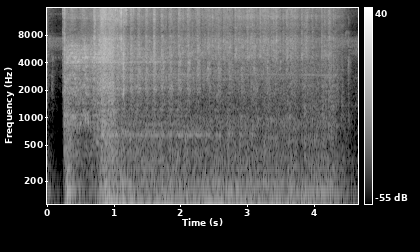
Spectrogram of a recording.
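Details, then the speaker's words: Freshly rebuilt Thermoquad carburetor, first cold start with bowls filled, only baseline mixture settings: catches immediately without pumping, runs strong a couple of seconds, then fades and dies; owner suspects idle screw needs turning in, fast idle possibly involved. "It started up and died, so it tells me I need to tighten my idle screw down just a little bit."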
